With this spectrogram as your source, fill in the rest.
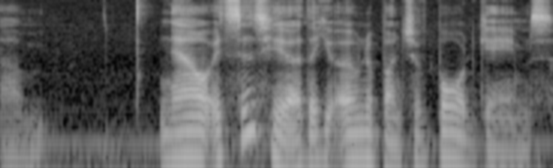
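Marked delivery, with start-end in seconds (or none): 1.3-4.6 higher, slow, fake non-American accent. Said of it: "I don't know what that accent is".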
